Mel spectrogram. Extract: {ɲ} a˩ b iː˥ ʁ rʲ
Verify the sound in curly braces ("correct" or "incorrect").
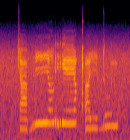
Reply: incorrect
